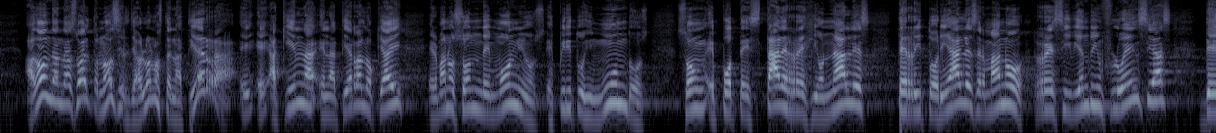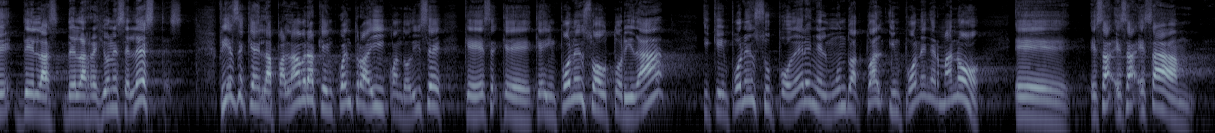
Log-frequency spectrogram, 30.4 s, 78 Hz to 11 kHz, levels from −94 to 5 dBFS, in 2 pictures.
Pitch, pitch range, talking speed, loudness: 200 Hz, 170-240 Hz, 140 wpm, -39 LUFS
